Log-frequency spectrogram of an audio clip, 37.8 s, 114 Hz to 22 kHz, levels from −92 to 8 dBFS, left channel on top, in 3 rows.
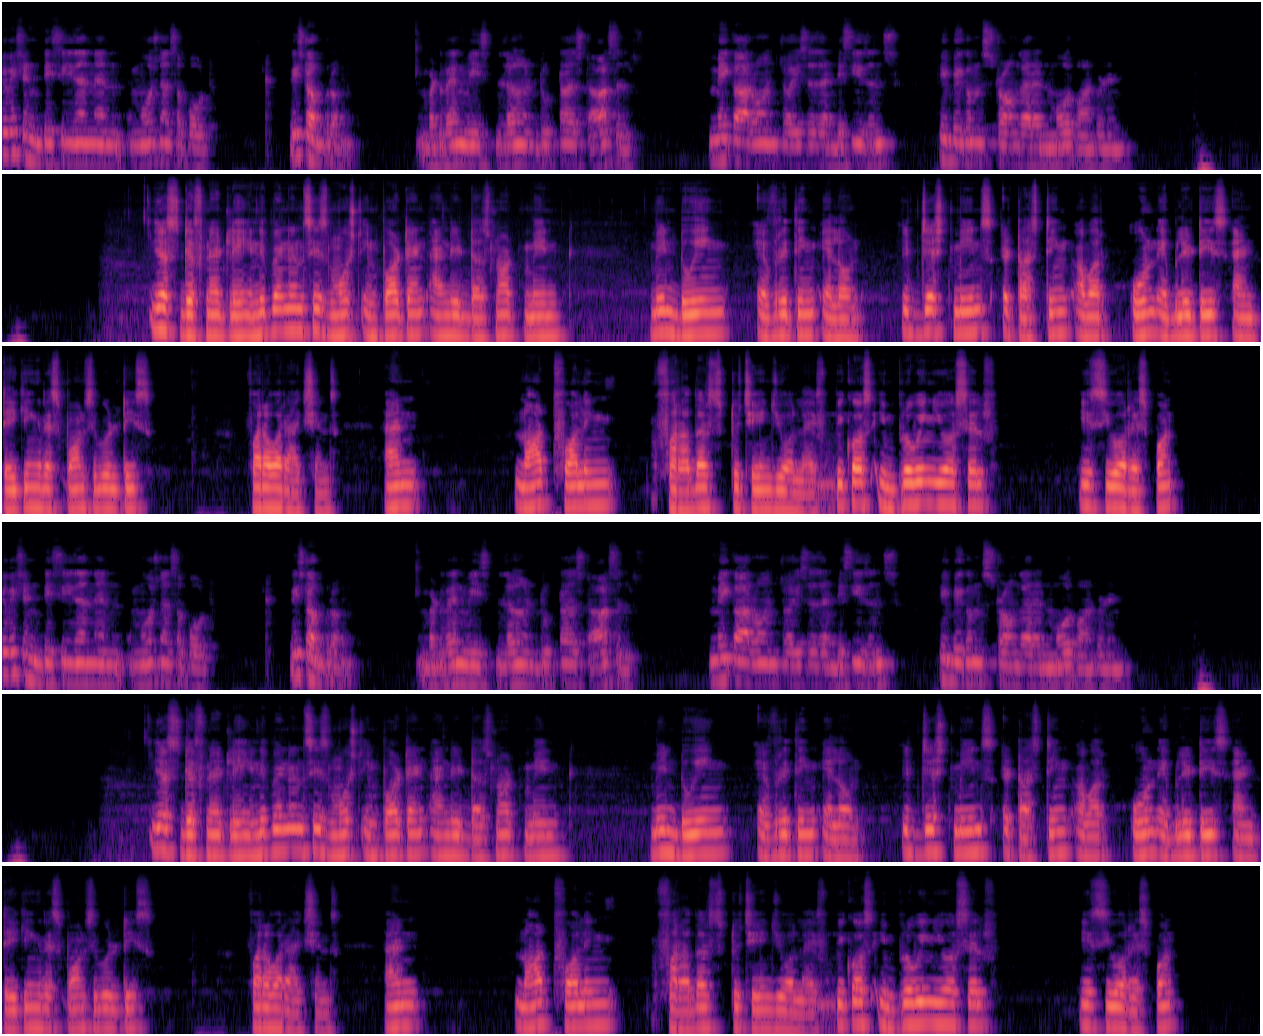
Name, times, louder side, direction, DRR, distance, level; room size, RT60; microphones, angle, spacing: voice 1, 0.0-2.1 2.9-3.5 4.1-6.3 7.1-8.9 9.4-11.2, equal, 35° left, 1.7 m, -40 dB
voice 2, 14.1-18.2 19.1-19.8 20.1-21.2 21.6-23.6 23.9-26.7 27.7-28.5 29.0-29.3 30.3-31.3 31.7-35.1 36.0-36.9, left 4 dB, 80° left, 0.6 m, -29 dB
2.9 x 2.8 x 2.3 m
head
